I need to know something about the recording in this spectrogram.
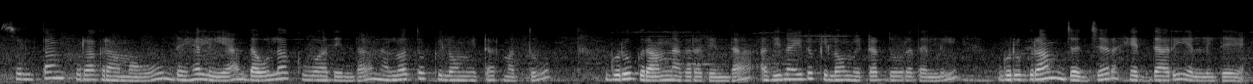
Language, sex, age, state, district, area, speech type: Kannada, female, 18-30, Karnataka, Chamarajanagar, rural, read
